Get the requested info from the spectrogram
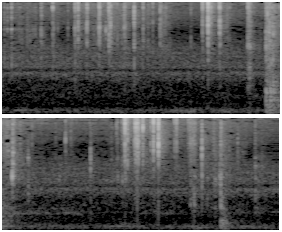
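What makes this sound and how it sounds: A metal blade scrapes along the edges of a solid white bar of soap held in the hand, shaving off curls. Quiet, crisp, bright scratchy crackles and short rasps come in quick succession, with a longer, louder scrape near the middle and a cluster of sharp snaps toward the end, over a faint low hum.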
